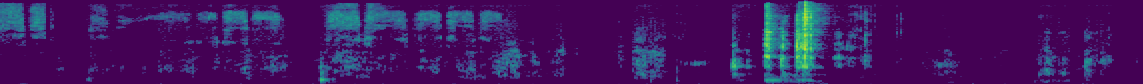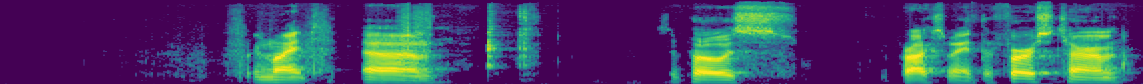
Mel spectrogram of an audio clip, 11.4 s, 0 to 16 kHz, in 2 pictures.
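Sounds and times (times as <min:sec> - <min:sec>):
marker or chalk strokes on a board sketching curves: 0:00.0 - 0:02.8
speech: 0:07.0 - 0:08.0, 0:09.1 - 0:11.4.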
